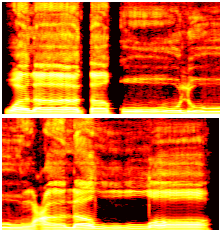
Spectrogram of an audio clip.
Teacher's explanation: Jadi untuk lam pada kalimah Allah ni perlu dibaca tebal.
